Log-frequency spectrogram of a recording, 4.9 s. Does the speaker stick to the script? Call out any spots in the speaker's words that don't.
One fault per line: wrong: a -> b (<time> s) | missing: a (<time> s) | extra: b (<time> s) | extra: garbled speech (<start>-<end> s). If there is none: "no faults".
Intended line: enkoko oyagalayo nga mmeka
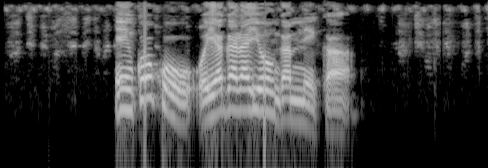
no faults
